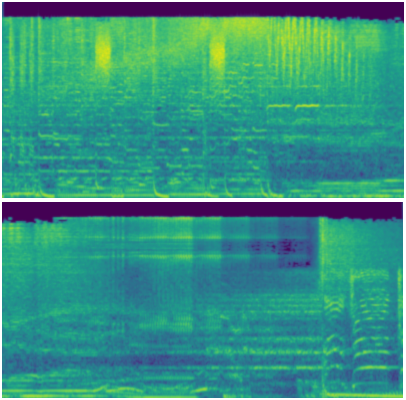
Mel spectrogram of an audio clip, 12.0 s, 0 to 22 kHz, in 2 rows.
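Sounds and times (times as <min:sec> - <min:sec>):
electronic dance music: 0:00.0 - 0:11.9
wobble bass synth: 0:00.0 - 0:12.0.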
